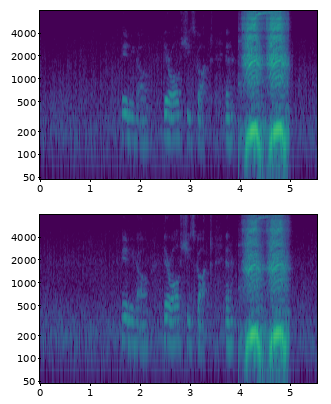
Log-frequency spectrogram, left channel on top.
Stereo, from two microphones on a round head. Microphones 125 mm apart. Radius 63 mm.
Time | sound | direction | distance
1.6 | a woman speaking | 65° right (ahead or behind) | 1.4 m
4.0 | a phone buzzing | 45° left (ahead or behind) | 0.6 m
